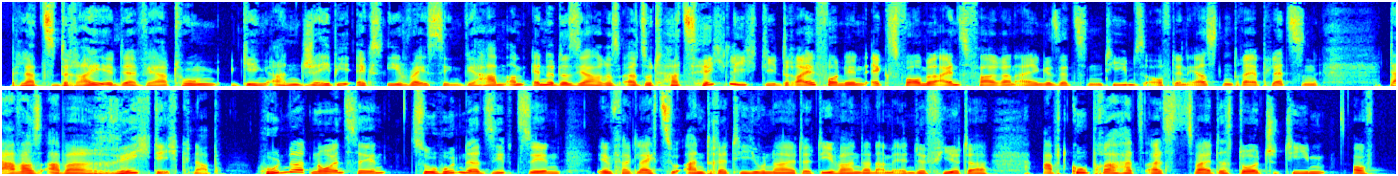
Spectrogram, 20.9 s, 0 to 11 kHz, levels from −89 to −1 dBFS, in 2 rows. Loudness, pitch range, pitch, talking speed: -19 LUFS, 135-180 Hz, 155 Hz, 165 wpm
